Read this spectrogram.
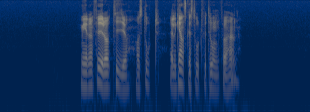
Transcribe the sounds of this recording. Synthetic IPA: meːɾɛnfyːɾaːvt̪ʰiːʊhaʂt̪uʈ | ɛlːəɾɡanskast̪uːʈfœʈʰɾuːənd̪fœ̰ɾhɛ̰nːə

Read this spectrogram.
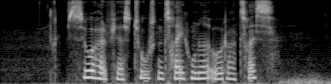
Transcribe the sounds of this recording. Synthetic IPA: syʊɒɦælfjæɐst͡sʰṵːsn̩t͡sʰʁɛ̰ːhunɐð̞ˠʔɔ̽ːɾ̥əɒt͡sʰʁas

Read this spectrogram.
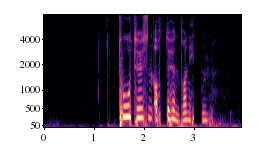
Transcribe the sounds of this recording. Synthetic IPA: t̪ʰuːt̪ʰʉːsn̩ʔɔt̪əhʉnd̪ʁəoːnɪt̪n̩

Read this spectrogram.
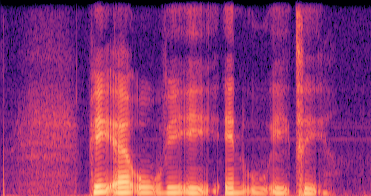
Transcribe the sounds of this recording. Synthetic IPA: pʰe̝̰ːæɐ̰ʔo̝̰ːʋe̝̰ːe̝̰ːenṵːe̝̰ːt͡sʰe̝̰ː

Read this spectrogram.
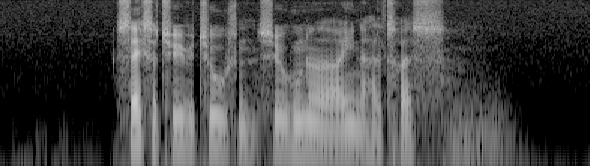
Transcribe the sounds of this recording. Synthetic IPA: seɡ̥sɒ̽t͡sʰyːʋət͡sʰṵːsn̩syʊ̰ɦunɐð̞ˠɒ̽e̝̰ːnɒ̽ɦælt͡sʰʁas

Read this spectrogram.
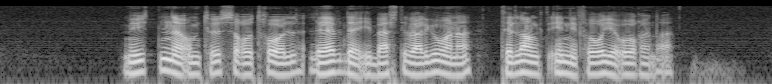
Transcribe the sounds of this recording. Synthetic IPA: myːt̪n̩əʔɔ̰mt̪ʰʉsəʁoːt̪ʰʁɔlleːʋd̪əʔiːbɛst̪əʋɛlɡoːənə | t̪ʰɪlːɑŋt̪ʰɪniːfɔʁɪjəʔoːʁhʉnd̪ʁə̰

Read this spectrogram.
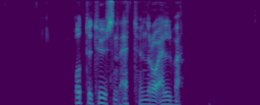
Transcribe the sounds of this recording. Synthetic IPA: ɔt̪ət̪ʰʉːsn̩ʔɛt̪hʉnd̪ɾəo̰ːʔɛlʋə

